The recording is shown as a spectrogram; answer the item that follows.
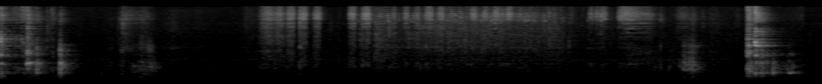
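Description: Chopped peanuts poured from a bowl onto sliced jujubes in a glass mixing bowl, making a pattering rush of falling pieces through the middle. There are clinks of dishware in the first second and a louder clink near the end.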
